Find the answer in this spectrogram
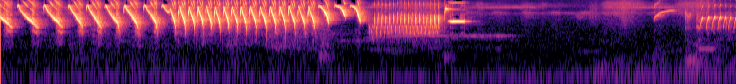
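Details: Training song of a canary: fast falling whistles run into a very rapid ringing trill, then a harsh buzzy rattle and a pure whistle; after a silence come a rising slur and a soft trill.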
